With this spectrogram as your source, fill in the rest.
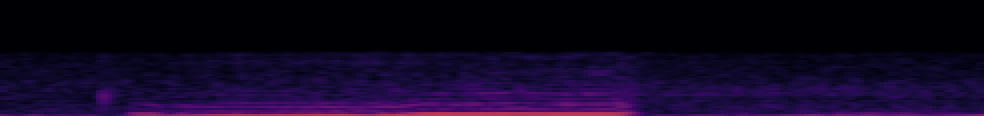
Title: Bracken the Chocolate Lab snoring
